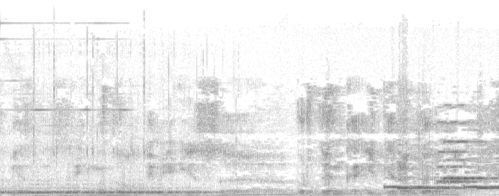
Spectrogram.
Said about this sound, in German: Schon wieder klingelt das Telefon des Chefarztes mitten in seinem Statement. Neue Informationen?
